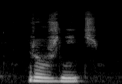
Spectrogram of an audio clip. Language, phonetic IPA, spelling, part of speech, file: Polish, [ˈruʒʲɲit͡ɕ], różnić, verb, LL-Q809 (pol)-różnić.wav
